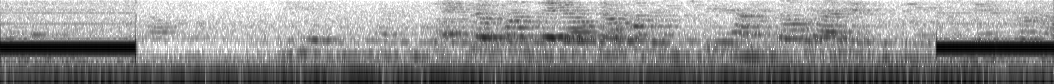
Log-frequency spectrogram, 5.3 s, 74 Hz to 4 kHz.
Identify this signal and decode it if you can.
Ringback tone (Europe, 425 Hz), with speech.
